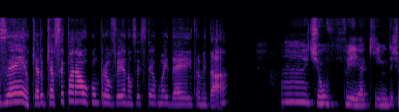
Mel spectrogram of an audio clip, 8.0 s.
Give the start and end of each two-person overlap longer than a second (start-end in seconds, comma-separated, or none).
none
